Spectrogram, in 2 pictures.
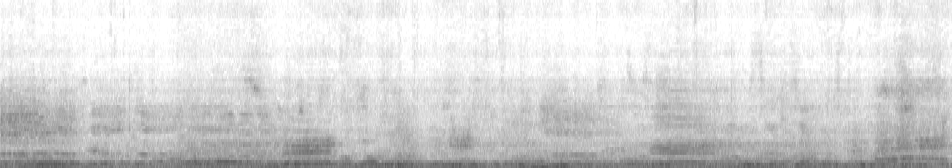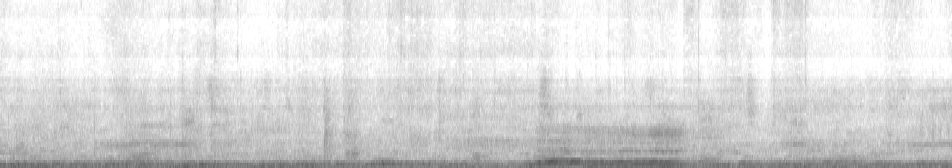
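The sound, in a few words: sheep bleating at a sheep market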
